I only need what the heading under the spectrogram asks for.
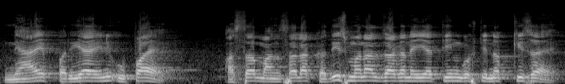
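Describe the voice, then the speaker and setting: A man preaches a devotional sermon in a slightly high voice. He runs through lists of terms in a steady rhythm and keeps checking with his listeners. This is a spiritual teacher addressing a gathering. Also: normal speed. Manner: asks the audience for agreement.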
